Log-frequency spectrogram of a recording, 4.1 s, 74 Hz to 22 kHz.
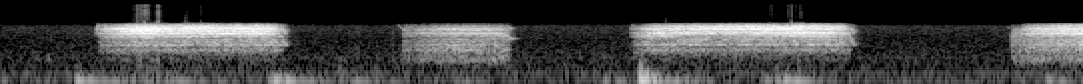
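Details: Barn owl chicks, five of them in the nest, on a live feed on 29 August 2021, give long rasping hisses of about half a second, four bursts with short silent gaps between them.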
